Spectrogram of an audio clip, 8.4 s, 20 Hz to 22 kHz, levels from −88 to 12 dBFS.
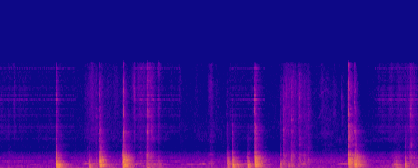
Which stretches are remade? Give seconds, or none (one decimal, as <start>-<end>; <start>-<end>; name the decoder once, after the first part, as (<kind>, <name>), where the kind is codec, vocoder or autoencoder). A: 0.0-1.5 (codec, SNAC); 2.7-3.6; 4.6-5.3; 7.5-8.4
